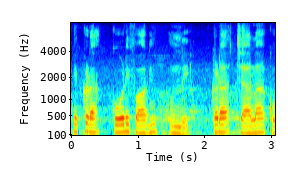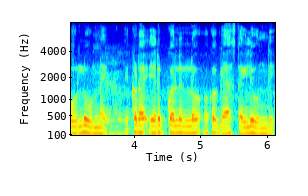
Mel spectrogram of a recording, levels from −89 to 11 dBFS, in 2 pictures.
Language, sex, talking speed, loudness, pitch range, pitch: Telugu, male, 155 wpm, -17 LUFS, 125-145 Hz, 135 Hz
